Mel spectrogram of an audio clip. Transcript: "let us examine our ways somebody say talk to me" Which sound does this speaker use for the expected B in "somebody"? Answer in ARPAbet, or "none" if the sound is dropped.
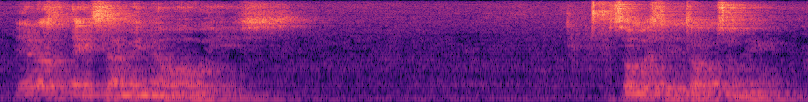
none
